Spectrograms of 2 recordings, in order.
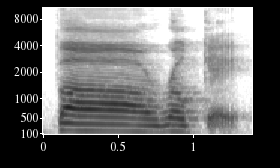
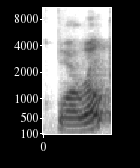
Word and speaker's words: Barro: Barro. Oh, barro. That's how you pronounce it cuz I was like, is it Baro Baroque? Because sometimes it could be either one. And I'm like, okay. So, it's Barro.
